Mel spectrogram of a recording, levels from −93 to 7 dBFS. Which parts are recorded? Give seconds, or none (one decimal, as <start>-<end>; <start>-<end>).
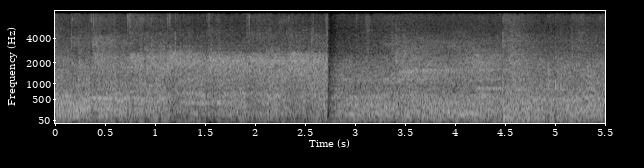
0.0-0.6; 3.8-5.1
